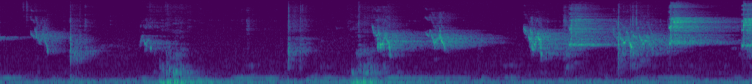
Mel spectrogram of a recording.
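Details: Chirping budgerigar: short downward-sliding chirps that grow into louder, buzzy warbles toward the end, with a couple of soft knocks and a low hum.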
